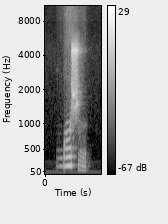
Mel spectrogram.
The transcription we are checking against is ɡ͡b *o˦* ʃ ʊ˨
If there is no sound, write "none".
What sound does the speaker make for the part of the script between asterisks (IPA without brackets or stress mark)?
ɔ˦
